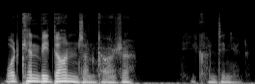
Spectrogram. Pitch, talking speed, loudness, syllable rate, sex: 110 Hz, 190 wpm, -17 LUFS, 5.6 syllables/s, male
